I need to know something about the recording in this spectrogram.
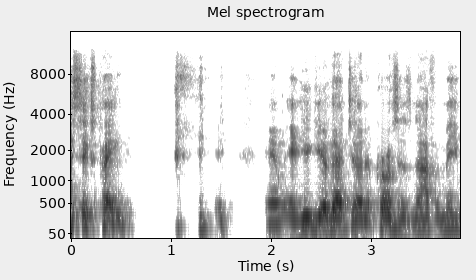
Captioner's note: laughs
